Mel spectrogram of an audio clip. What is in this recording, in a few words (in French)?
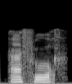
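"four", French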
